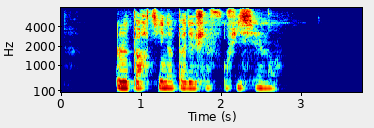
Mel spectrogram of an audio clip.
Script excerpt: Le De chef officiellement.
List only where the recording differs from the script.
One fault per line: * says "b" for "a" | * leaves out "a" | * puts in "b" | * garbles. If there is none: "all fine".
* puts in "Parti n'a pas"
